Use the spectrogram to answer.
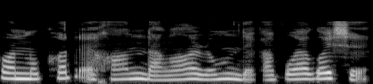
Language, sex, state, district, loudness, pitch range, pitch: Assamese, male, Assam, Sonitpur, -16 LUFS, 230-260 Hz, 245 Hz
